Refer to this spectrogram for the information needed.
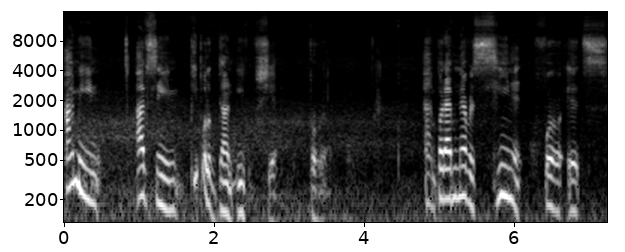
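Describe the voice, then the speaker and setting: A woman at a medium pitch speaks with very wide pitch swings, big jumps in loudness, and long, frequent pauses. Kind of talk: casual talk to camera while walking.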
